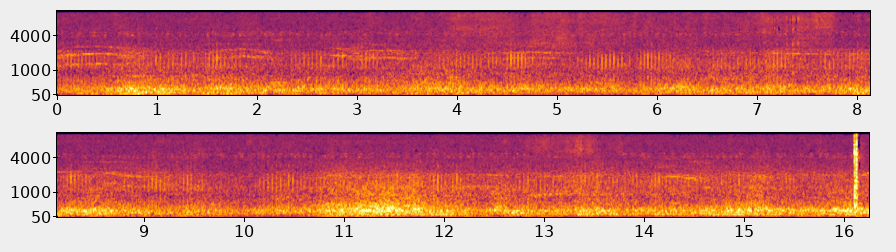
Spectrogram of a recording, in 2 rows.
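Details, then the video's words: Liz and Taby, kittens five months old, snoring while they sleep: a continuous low rasping rumble that rises and falls with each breath, swelling slightly near the middle, with one sharp click at the end. "Kittens 5 months - Liz and Taby (snoring)"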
